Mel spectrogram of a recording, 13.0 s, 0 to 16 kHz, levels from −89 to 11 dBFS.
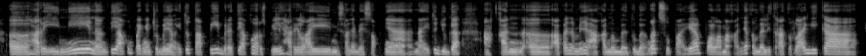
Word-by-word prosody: eee, 145 -2 +3
hari 160 +1 +2
ini 205 +11 +6
nanti 150 +6 +1
aku 180 +5 +1
pengen 150 -6 -2
coba 155 -1 -3 0.2
yang - - -9
itu 220 - -3
tapi 180 +4 -2
berarti 140 -5 -4
aku 165 - -11
harus 165 -4 -3
pilih 160 +1 -2
hari 140 -6 -3
lain, 150 +1 +1
misalnya 135 +1 -3
besoknya. 145 0 -2
Nah 130 -6 -3
itu 215 - -5
juga, 155 -3 +1 0.3
akan, 145 0 0
eee, 145 -1 +1
apa - - 0
namanya 185 +2 0
akan 145 -1 -4
membantu 145 0 -1
banget 150 - +1
supaya 170 -1 -1
pola 155 -7 +1
makannya 145 +9 -2
kembali 150 -3 0
teratur 130 +1 -4
lagi 205 +10 +1
Kak. 150 -5 +2
150 Hz, 160 wpm, -24 LUFS, 145-170 Hz, 0.3 s, ini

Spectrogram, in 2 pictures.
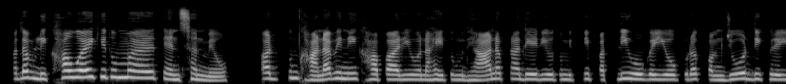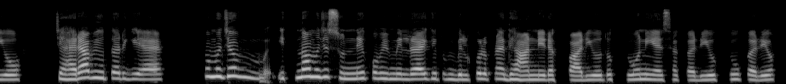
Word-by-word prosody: मतलब 300 +2 +2
लिखा 255 +4 +1
हुआ 330 0 +7
है 340 - +7
कि 350 +1 0
तुम 330 -1 +3
अ, - - +4 0.3
टेंशन 235 -1 +1
में 185 - -1
हो। 180 +2 -6 0.3
और 275 - +3
तुम 270 +4 -4
खाना 215 -1 +2
भी 280 - 0
नहीं 260 0 +1
खा 235 +2 0
पा 230 -1 +3
रही 220 0 -1
हो, 225 0 -1
ना 215 - -2
ही 220 0 0
तुम 215 -1 -5
ध्यान 200 +3 0
अपना 260 -1 -4
दे 240 - +3
रही 230 - -4
हो, 230 - +1
तुम 230 0 -6
इतनी 225 +4 -8
पतली 225 +4 -3
हो 250 -3 +2
गई 230 -1 -1
हो, 225 0 +1
पूरा 240 0 -3
कमज़ोर 220 +5 0
दिख 240 -1 -3
रही 225 -1 0
हो, 220 0 0 0.4
चेहरा 250 +4 +5
भी 310 -1 +2
उतर 280 -1 -2
गया 245 -1 -2
है। 235 0 0 0.4
तो 370 - +2
मुझे 370 +1 +5
म 315 -5 -2
इतना 310 +6 +2
मुझे 350 -1 +4
सुनने 270 -5 +1
को 280 0 -5
भी 270 -1 0
मिल 250 -1 -1
रहा 245 - +5
है 245 - +4
कि 260 +1 -5
तुम 240 -1 -6
बिल्कुल 225 +3 -1
अपना 250 +1 -3
ध्यान 220 -2 +2
नहीं 220 0 +1
रख 220 -1 -1
पा 200 -1 +2
रही 200 +1 -4
हो, 215 0 +1
तो 225 - -6
क्यों 225 0 -5
नहीं 235 -1 0
ऐसा 215 0 -3
कर 200 -1 -6
रही 200 +2 -4
हो, 215 - +1
क्यों 235 +3 -7
कर 215 -2 0
रही 205 +1 -1
हो? 220 - -2
235 Hz, 285 wpm, -24 LUFS, 220-270 Hz, 0.4 s, हुआ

